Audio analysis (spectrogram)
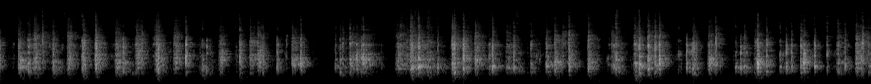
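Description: A small, hollow, printed cardboard candy box shaped like a milk carton is held in the hands and tapped and scratched with long, sharp acrylic nails. The result is a rapid run of dry, papery clicks and brushing scratches, centered in the mid range with bright edges, with brief pauses near three and four seconds.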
